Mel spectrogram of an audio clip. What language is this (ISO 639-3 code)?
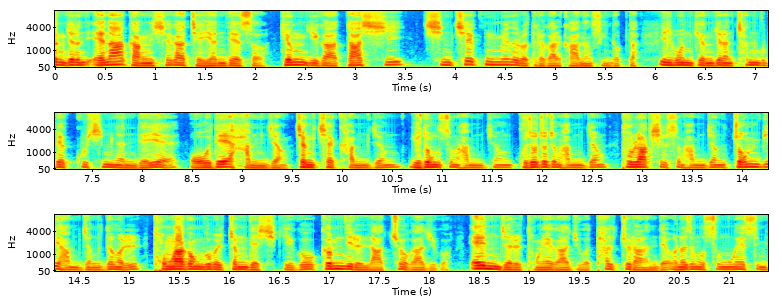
kor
